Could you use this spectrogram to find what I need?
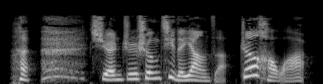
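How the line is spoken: Laughing. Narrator (Chinese): 韦燕笑道

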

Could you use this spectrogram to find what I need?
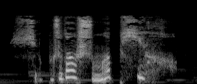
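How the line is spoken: Reluctant mumble. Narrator (Chinese): 不情愿的嘟囔

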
